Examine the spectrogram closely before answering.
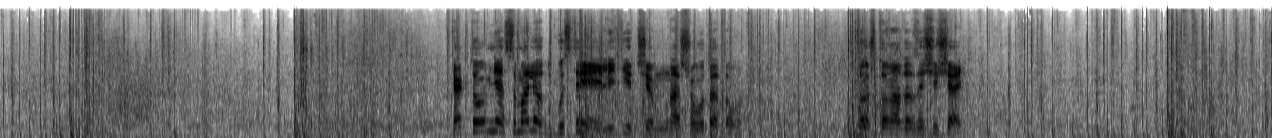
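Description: Explosions boom in bursts.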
